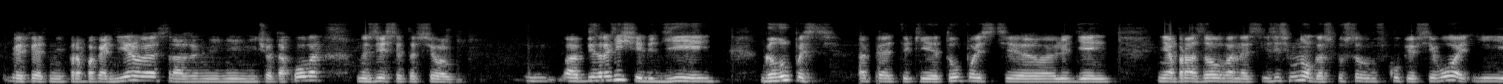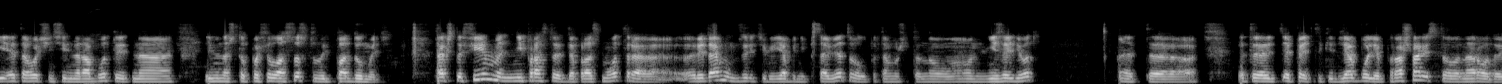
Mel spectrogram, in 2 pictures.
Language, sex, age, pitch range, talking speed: Russian, male, 20-39, 130-155 Hz, 120 wpm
